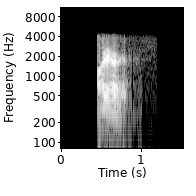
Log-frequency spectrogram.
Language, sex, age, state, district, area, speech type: Santali, male, 30-45, Jharkhand, East Singhbhum, rural, conversation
